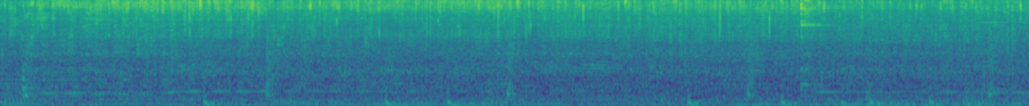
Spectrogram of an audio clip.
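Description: Oil and ground spices sizzling in a frying pan around freshly added Kashmiri red chilli paste: a steady hiss with scattered small pops and crackles.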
